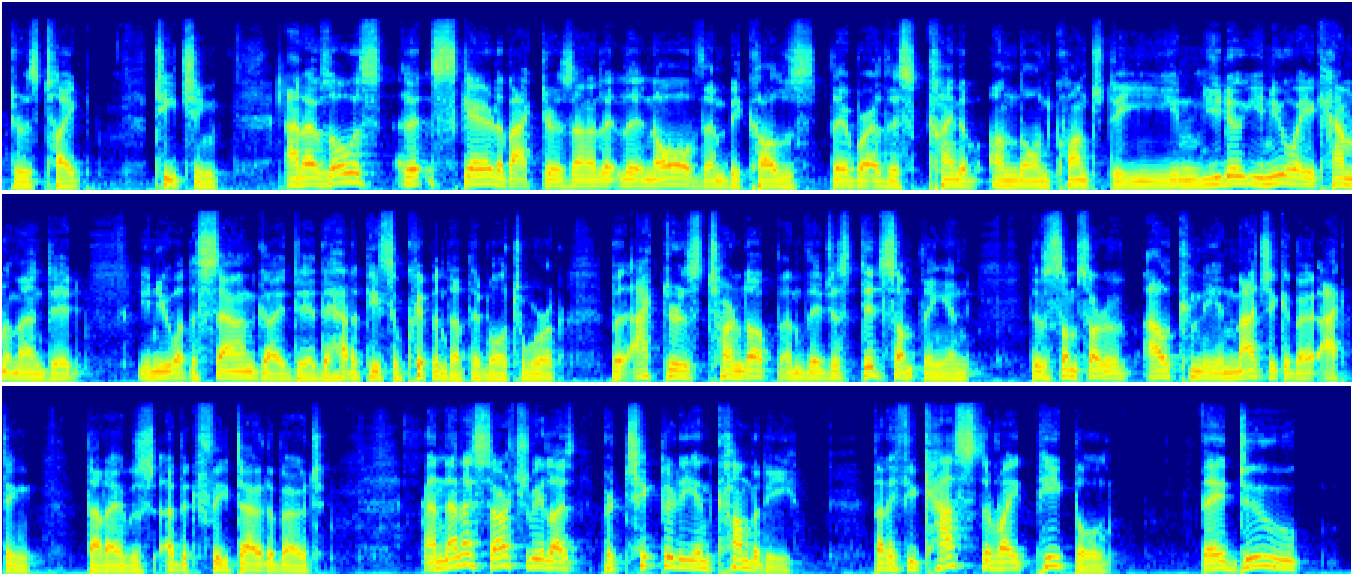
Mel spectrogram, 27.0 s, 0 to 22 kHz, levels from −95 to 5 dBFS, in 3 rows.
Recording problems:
none

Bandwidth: 14.5 kHz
